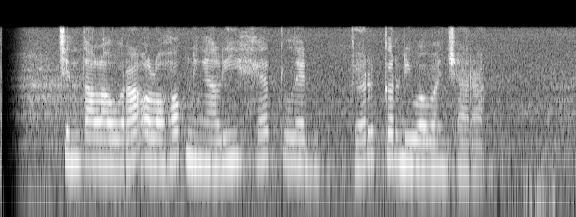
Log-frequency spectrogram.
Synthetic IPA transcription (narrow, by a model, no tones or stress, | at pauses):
t͡ʃint̪alauɾaʔɔlɔɦɔk̚niŋalihɛt̪̚lɛdɡərkɨrdiwawaɲt͡ʃaɾa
